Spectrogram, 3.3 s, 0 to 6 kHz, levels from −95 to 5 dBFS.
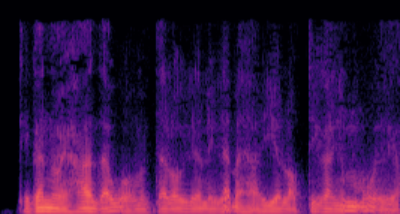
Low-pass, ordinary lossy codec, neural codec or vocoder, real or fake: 5.4 kHz; MP3, 32 kbps; codec, 16 kHz in and 24 kHz out, 0.4 kbps, LongCat-Audio-Codec, fine tuned four codebook decoder; fake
